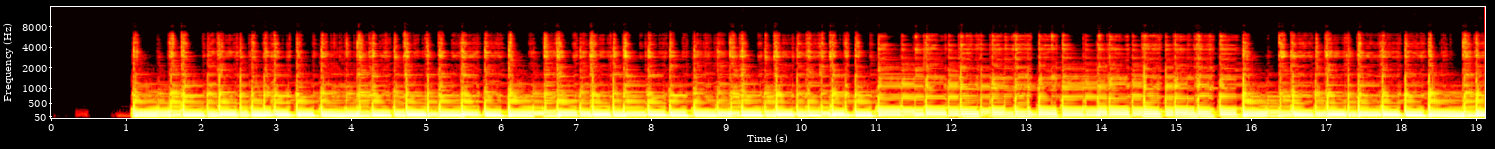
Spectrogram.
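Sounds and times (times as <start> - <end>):
Greco TB-750 Thunderbird bass through both pickups with Overloud TH3 amp simulation: 1.1 - 19.1.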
